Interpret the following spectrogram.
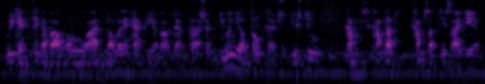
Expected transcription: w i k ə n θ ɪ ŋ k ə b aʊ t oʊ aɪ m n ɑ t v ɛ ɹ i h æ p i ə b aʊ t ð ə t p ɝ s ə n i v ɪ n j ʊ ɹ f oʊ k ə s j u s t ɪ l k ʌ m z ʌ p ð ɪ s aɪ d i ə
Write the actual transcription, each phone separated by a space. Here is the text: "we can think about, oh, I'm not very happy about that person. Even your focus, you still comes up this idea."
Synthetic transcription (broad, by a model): w i k ə n θ ɪ ŋ k ə b aʊ t oʊ aɪ m n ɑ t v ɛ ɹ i h æ p i ə b aʊ t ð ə t p ɝ s ə n i v ɪ n j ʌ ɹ f oʊ k ə s j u s t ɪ l k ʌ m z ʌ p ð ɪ s aɪ d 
